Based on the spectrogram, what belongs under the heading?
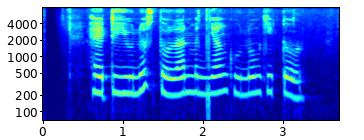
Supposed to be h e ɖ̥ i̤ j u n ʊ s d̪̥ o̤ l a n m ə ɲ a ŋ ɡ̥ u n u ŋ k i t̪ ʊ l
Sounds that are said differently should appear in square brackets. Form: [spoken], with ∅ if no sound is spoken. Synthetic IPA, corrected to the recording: h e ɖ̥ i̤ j u n ʊ s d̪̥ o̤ l a n m ə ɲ a ŋ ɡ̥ u n [ʊ] ŋ k i t̪ ʊ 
